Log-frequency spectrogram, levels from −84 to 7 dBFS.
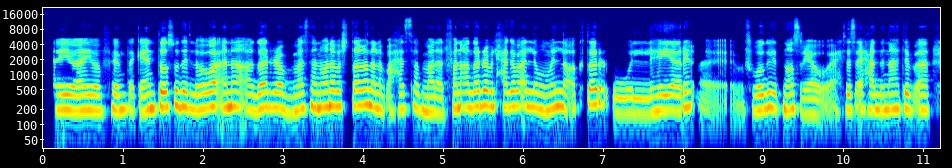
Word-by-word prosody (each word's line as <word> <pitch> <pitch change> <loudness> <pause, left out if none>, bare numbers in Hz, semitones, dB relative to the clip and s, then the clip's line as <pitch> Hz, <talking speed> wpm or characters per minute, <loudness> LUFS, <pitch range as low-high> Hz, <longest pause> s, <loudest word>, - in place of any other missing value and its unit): أيوه، 200 -1 +2
أيوه 195 -1 +1
فهمتك، 195 0 -3
يعني 190 +3 +1
أنت 215 - -4
تقصد 225 +1 +4
اللي 205 -3 +1
هو 210 +3 +2
أنا 230 -2 +2
أجرب 210 -1 +1
مثلًا 215 +3 0
وأنا 235 +1 +4
باشتغل 235 +1 +1
أنا - - +2
بابقى 195 -3 -3
حاسة 205 +3 -4
بملل، 185 -3 -2
فأنا 215 +6 -1
أجرب 235 +2 +2
الحاجة 230 -1 -1
بقى 235 0 +1
اللي 225 -1 0
مملة 210 +2 0
أكتر، 255 +4 0
واللي 170 0 -4
هي 195 +1 +1
رخ 225 +2 0 0.6
في - - -12
وجهة 205 +2 +1
نظري 190 -5 -2
أو 155 - -4
إحساس 195 +2 -5
أي - - 0
حد 200 -1 -1
إنها 200 +1 -1
هتبقى 200 -2 -1
205 Hz, 190 wpm, -23 LUFS, 190-225 Hz, 0.6 s, تقصد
